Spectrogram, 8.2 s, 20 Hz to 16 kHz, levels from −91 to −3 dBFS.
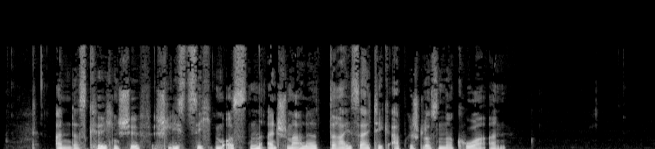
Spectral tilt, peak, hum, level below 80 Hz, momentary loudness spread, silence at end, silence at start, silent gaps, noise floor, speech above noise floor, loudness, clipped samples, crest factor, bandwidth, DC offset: -6 dB/octave; -4 dBFS; none; -42 dBFS; 6 LU; 1.9 s; 0.4 s; none; -78 dBFS; 56 dB; -23 LUFS; under 0.1%; 20 dB; 11.5 kHz; under 0.1%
